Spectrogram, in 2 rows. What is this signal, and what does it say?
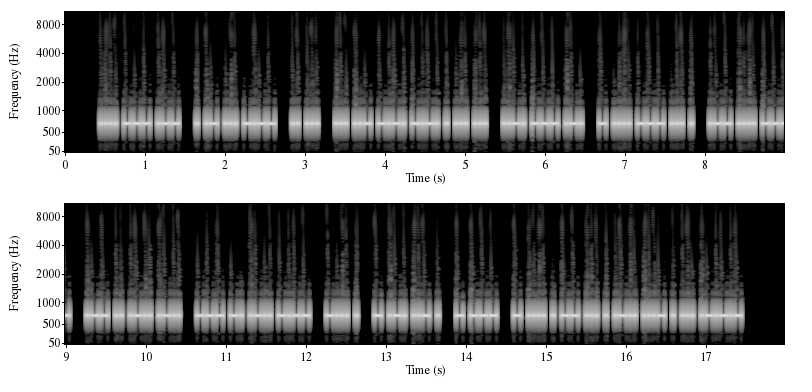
Morse code, heard as a keyed tone, about 40 wpm, 700 Hz. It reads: HOW EASY IS SUCCESS FOR THOSE WHO WILL ONLY BE TRUE TO THEMSELVES.
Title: Sentences from Top 1000 Words - Review Part 6 - 40wpm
